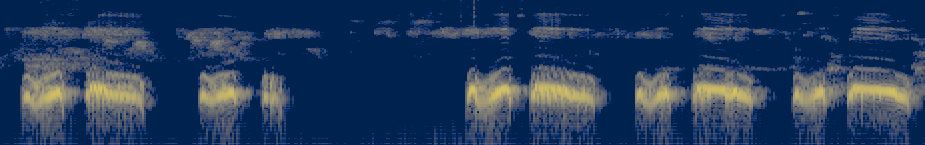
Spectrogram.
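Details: Lure call of a spotted dove for drawing in wild doves, low throaty coos grouped in phrases of short and drawn-out notes, with a silent gap of over a second between two bursts.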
